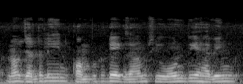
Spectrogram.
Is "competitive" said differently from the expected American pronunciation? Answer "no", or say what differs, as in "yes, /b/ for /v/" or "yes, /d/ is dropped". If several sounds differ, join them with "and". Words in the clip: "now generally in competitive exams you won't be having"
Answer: yes, /v/ is dropped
